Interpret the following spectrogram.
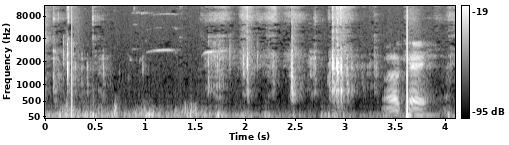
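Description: Small clips being fastened by hand on a dog's restraint, with light fumbling and a short click just after the start, then one sharp click about three and a half seconds in as a clip snaps shut.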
